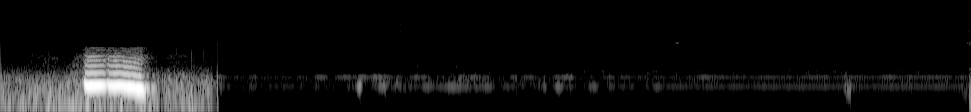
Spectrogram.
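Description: A spoken word comes through the chest loud, booming and muffled, with no clear consonants, followed by near silence and a second onset: bronchophony.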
